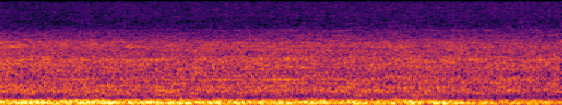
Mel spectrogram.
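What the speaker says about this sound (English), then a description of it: "Why do I open with a jet plane?" Loud, steady low rumble of a jet plane taking off, a continuous dense roar that holds constant throughout with no voices.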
